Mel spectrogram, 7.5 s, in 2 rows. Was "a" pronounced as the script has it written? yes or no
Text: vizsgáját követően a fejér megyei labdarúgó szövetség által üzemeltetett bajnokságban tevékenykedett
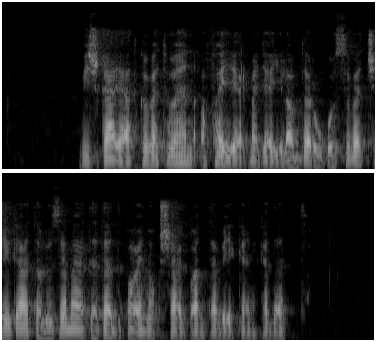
yes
